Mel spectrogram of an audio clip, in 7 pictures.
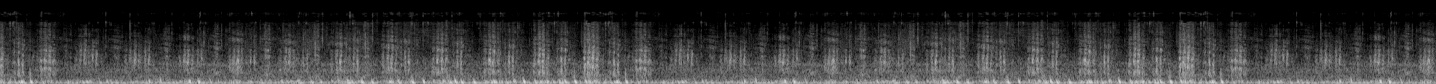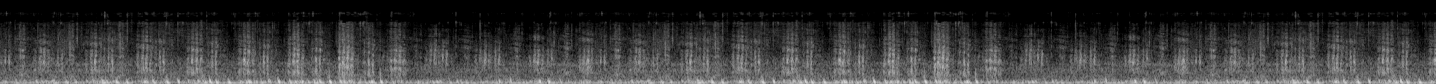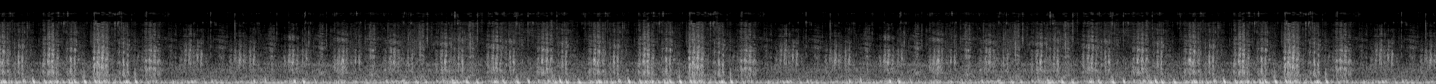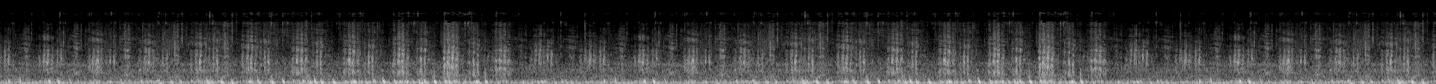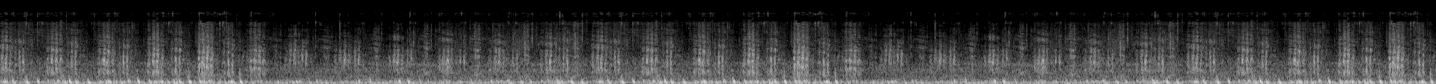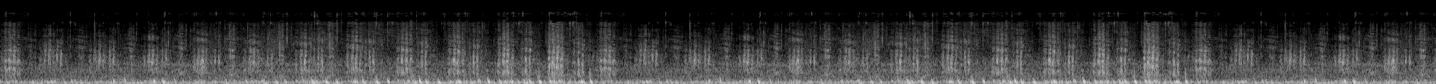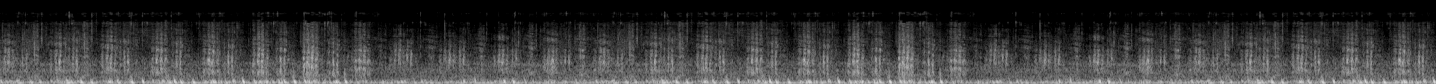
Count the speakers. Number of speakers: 0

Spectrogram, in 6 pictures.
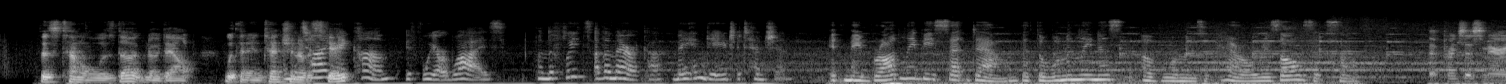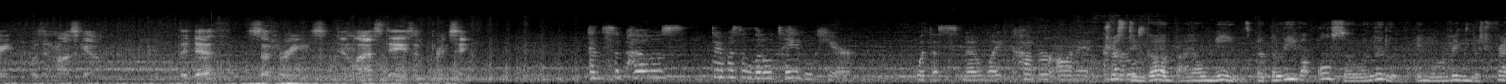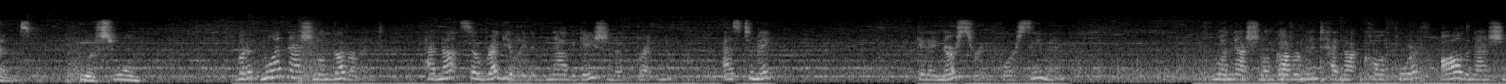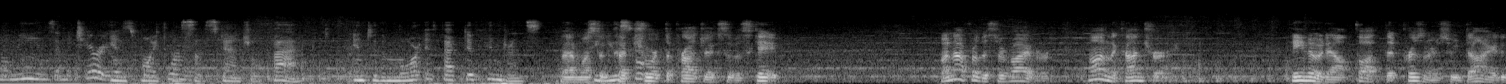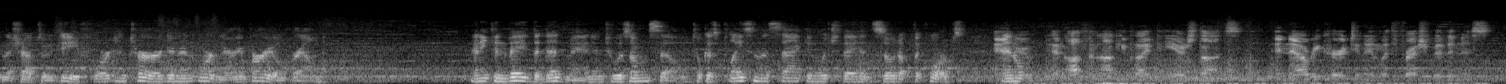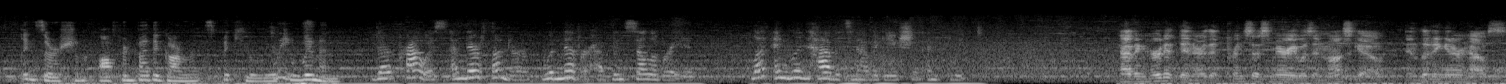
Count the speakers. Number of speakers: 6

